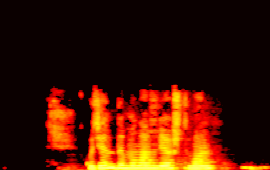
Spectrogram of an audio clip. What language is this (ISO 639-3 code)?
chm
